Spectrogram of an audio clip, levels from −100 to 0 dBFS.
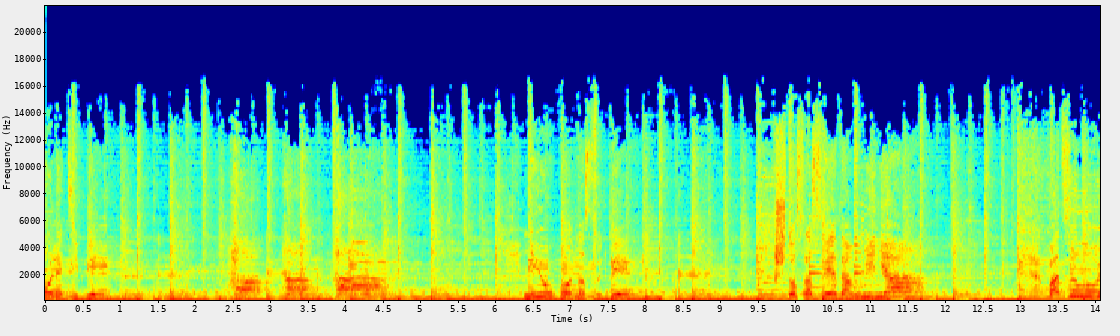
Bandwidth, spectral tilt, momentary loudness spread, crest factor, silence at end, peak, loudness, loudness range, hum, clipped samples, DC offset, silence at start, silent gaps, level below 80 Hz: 16.5 kHz; -4.5 dB/octave; 7 LU; 14 dB; 0 s; -2 dBFS; -16 LUFS; 2 LU; none; under 0.1%; under 0.1%; 0 s; none; -22 dBFS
